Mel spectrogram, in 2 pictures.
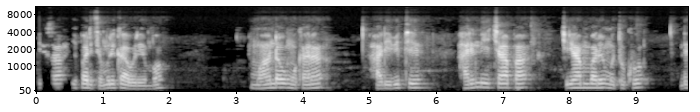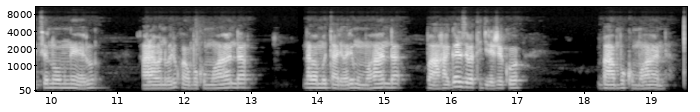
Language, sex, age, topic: Kinyarwanda, male, 18-24, government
